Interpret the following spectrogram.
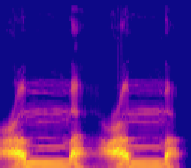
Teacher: ওয়াজিব গুন্না মিমের গুন্না মুখ বন্ধ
